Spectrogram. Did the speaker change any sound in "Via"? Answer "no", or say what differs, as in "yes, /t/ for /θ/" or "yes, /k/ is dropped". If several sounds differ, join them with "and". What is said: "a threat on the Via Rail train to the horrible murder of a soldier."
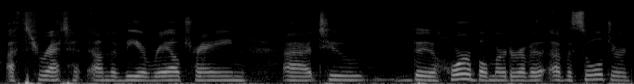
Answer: no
